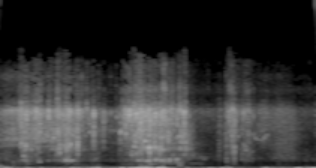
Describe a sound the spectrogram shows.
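Water pours from a jug onto a tray.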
